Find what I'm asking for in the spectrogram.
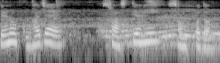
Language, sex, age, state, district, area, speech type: Odia, female, 30-45, Odisha, Koraput, urban, spontaneous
